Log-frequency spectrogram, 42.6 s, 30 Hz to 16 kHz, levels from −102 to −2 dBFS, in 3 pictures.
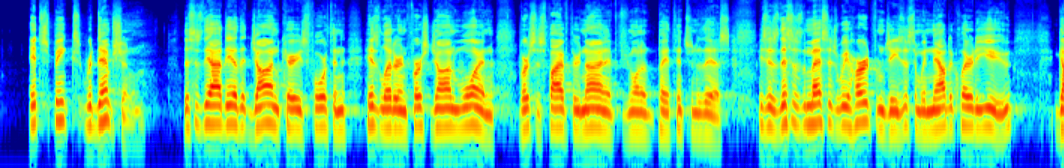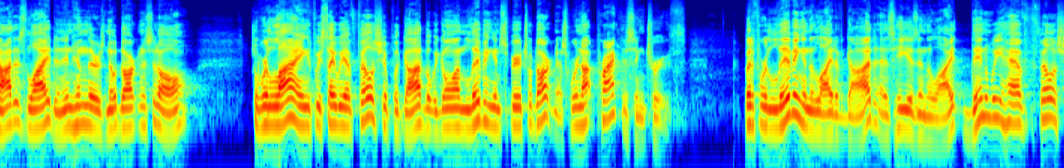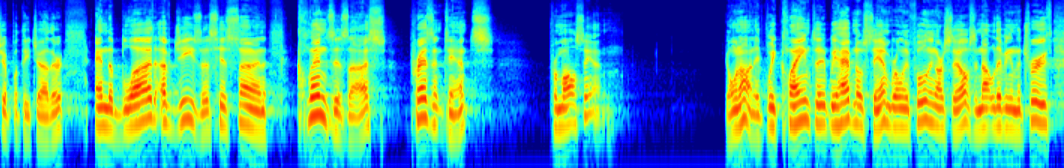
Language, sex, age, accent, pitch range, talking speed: English, male, 50-69, American, 135-170 Hz, 195 wpm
